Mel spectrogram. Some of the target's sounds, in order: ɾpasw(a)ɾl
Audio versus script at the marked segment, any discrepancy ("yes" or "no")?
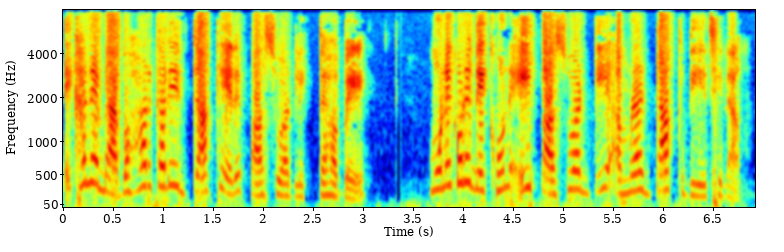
no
